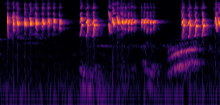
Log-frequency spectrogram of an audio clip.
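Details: Magpie-robin song made of dense, high, buzzy trills repeated in three rapid bursts with brief pauses between, plus a softer lower sliding note near the end.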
